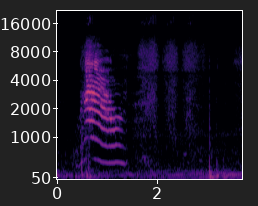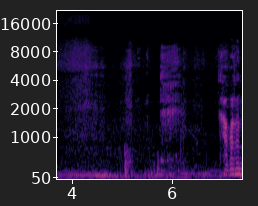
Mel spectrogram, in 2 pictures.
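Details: Angry house cat indoors: one sharp falling meow near the start, then low rumbling and soft noise bursts, ending in a short second yowl. A person speaks Bengali to it in the background.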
